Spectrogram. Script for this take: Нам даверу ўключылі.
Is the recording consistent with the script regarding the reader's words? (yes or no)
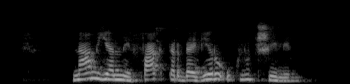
no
